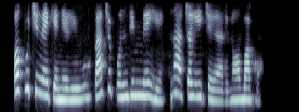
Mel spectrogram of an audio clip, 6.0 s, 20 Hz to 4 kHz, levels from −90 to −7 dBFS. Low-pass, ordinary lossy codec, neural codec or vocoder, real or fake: 3.6 kHz; none; codec, 24 kHz, 1.2 kbps, DualCodec; fake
